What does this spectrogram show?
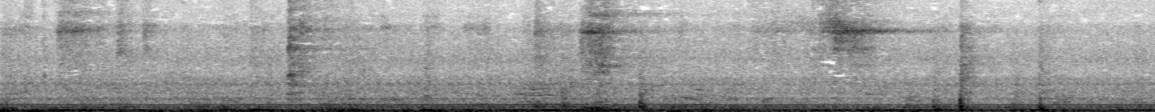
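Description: Passenger train running at speed, heard from the open coach doorway: a steady rumble of wheels on rails with a steady hum, and a sharp click about every second and a half as the wheels cross rail joints.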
